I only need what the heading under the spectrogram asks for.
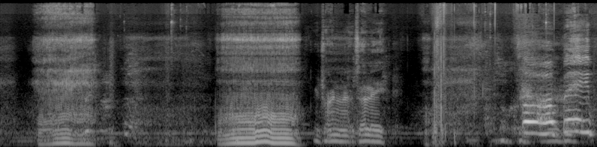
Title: wife snoring God help me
